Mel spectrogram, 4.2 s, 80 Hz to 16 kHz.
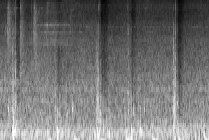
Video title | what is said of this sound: Installing Tailgate Reinforcement on a 2021 Ford Bronco-Jonathan Fixes | it sounds hollow with all that stuff in there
